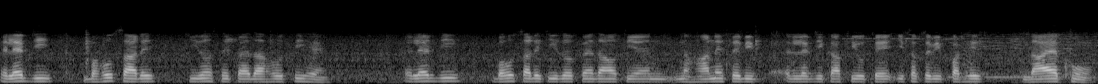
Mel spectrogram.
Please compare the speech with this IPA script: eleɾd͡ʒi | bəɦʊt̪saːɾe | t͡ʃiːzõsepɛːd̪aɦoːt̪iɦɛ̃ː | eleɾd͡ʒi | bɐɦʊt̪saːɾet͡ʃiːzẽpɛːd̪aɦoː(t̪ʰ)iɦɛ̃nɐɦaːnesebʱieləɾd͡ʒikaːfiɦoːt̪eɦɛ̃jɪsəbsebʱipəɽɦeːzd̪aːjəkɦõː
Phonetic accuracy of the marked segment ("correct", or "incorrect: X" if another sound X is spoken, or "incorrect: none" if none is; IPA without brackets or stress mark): incorrect: t̪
